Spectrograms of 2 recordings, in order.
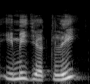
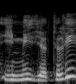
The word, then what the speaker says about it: immediately: 그래서 이제는 쌤이 쏙 사라져도 M이 2번 나오면 한 번만 발음해야겠다.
